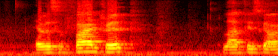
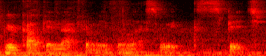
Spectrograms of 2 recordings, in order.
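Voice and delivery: slow, soft whispered jab; whispered aside; 9 semitones lower, 18 dB quieter, slower than usual. Real, not acted. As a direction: mutter it under your breath, slowly. Teasing aside under his breath.

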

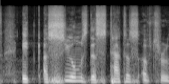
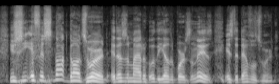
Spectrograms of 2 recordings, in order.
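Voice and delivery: rushed, fast and fading softer; too quickly; 5 dB quieter, much faster than usual. Shown as a demonstration. Preacher rushes his point to the congregation, fast and fading. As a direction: hurry through it, swallowing the end. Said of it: "I said that too quickly".

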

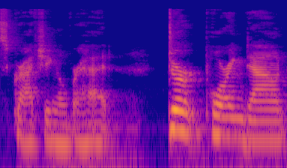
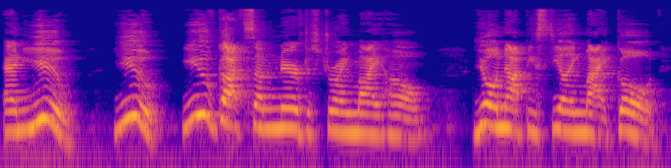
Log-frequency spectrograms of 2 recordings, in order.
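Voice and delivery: loud, raised-pitch outrage; indignant leprechaun yelling; angry shouting; 5 semitones higher, 11 dB louder, slower than usual. A narrator's reading. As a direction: shout down the intruder wrecking your home. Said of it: "I shouted".

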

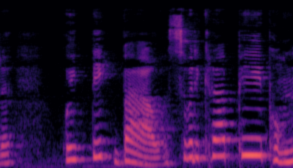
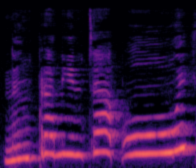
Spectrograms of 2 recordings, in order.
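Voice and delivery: startled cry; 9 semitones higher, 7 dB louder, slower than usual. Real, not acted. Startled exclamation while reading messages.

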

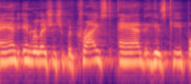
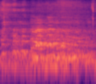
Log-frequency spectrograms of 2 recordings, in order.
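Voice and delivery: soft breathy laugh; 6 semitones higher, 12 dB quieter than usual. Real, not acted. Laughs at own joke.

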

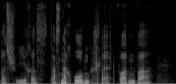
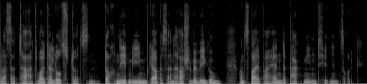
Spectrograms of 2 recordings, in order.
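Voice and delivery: plain reading voice

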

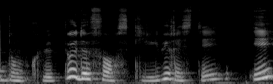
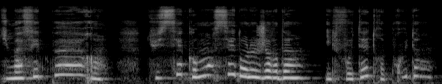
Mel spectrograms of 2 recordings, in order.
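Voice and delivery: high, timid little voice; a startled lizard peeking out; 7 semitones higher than usual. A narrator's reading. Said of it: "une petite tête effarouchée qui disait".

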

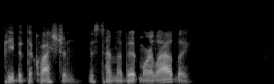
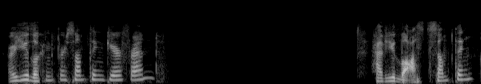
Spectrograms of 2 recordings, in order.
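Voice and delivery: much higher, friendly giraffe voice; giraffe from above; 13 semitones higher, 3 dB louder than usual. Acted. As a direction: call down kindly from up high.

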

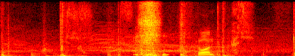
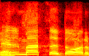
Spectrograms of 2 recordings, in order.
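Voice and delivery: raised, higher call; catchphrase call; 5 semitones higher, 5 dB louder, slower than usual. Pretend. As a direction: crow the fighter nickname. Calls out catchphrase in match.

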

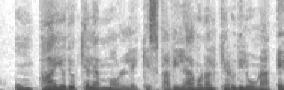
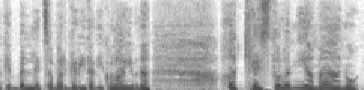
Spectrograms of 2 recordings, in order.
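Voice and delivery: high, bubbly confession; bubbling over with joy; high giddy maid voice; 10 semitones higher than usual. A narrator's reading. Natascia giddily confessing to mistress.

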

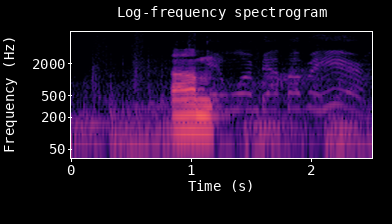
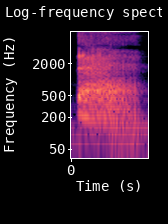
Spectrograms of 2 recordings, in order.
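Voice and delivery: pained yelp; 7 semitones higher, 8 dB louder than usual. Real, not acted. Pain screams in combat.

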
